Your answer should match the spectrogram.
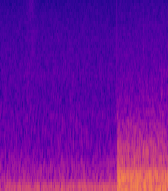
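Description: Inside a Tesla's cabin: a steady low hum at first, then about a second and a half in a click and a sudden jump to louder road and tyre rumble as the car is under way.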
